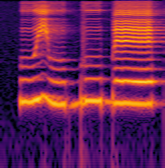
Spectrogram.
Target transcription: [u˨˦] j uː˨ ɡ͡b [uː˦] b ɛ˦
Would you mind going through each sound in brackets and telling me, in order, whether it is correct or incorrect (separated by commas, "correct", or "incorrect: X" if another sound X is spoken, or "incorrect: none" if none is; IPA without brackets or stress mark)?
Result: correct, correct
